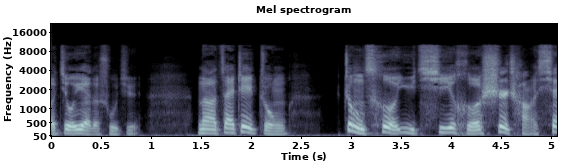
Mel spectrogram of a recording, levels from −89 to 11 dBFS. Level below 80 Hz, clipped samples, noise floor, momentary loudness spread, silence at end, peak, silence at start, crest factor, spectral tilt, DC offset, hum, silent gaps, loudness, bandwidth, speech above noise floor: -50 dBFS; under 0.1%; -43 dBFS; 14 LU; 0 s; -4 dBFS; 0 s; 14 dB; -4.5 dB/octave; under 0.1%; none; none; -18 LUFS; 10.5 kHz; 25 dB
